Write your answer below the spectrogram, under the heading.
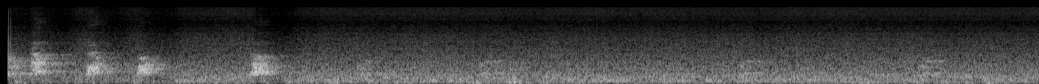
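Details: Toby, a Shepherd dog up for adoption, recorded 17 June 2015, gives a quick series of four sharp barks in the first three seconds, then quiet rushing background noise for the rest.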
